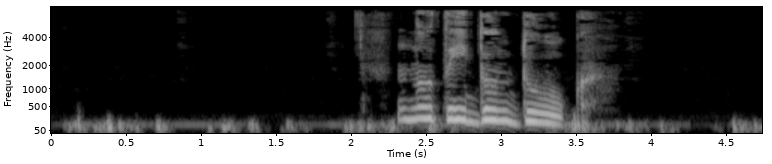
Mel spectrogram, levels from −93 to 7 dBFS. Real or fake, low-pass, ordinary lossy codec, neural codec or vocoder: real; 7.2 kHz; MP3, 32 kbps; none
